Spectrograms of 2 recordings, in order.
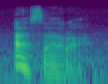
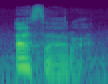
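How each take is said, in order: No difference in how they are said.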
